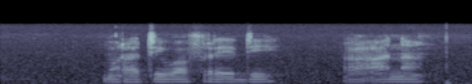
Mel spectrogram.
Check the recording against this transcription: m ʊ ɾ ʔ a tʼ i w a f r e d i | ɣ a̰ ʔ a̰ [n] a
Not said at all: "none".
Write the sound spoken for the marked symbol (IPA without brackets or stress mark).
n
